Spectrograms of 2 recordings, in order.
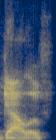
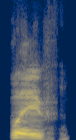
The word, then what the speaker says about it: glaive: But it as I'm missing, it just slices off part of them doing minor damage with the galliva or however that's pronounced. Glaive.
